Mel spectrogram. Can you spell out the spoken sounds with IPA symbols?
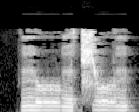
nuː˩ŋ t͡ɕu˩n

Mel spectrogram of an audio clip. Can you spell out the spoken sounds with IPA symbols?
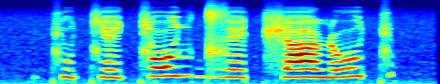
cucecɔʎ d͡zet͡ʃa ɳoc

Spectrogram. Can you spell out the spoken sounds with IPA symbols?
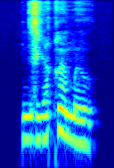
nziqɛ̃ mə̃ʊ̯

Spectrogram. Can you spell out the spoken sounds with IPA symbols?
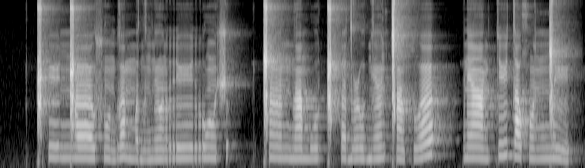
ǁʰyːŋ͡ǁœːsʷœ̃ɡœ mədə̃ɡɾʲõ ryːrwũʃ | ǁə̃ːndãm wuǁʰədɹuɡʲə̃ː ǀãtʷœ | ɾʲãːɡty daχʷãŋ͡ǀy

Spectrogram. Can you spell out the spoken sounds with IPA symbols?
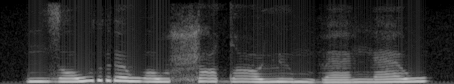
nzɔwrœwɔw ʂʉdˤæwlʲumbæ ŋæw

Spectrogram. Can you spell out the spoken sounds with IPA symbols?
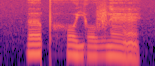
əpʰojo vɛ̃

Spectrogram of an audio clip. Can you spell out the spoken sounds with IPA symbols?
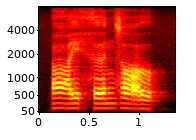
ʕehənzɒo̯

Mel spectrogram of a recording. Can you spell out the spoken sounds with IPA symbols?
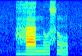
ɦanusũ

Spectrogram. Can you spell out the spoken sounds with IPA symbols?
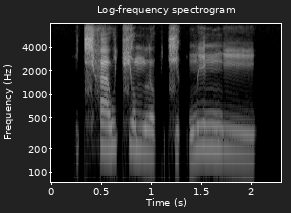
t͡ɕʰa˦˥wt͡ɕo˧mlo˨˩k̚t͡ɕɯ˨˩k̚ mi˧nŋiː˧

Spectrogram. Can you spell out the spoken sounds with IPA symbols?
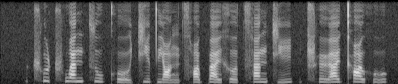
ʈ͡ʂʰu˥ʈ͡ʂʰwa˥n t͡su˥˩kʰo̰˨˩ʊ̯ t͡ɕi˧˥t̪jɑ̰˨˩ŋt͡sʰɑ˦ʊ̯ pa˥˧ɪ̯xɤ˥˩ t͡sʰa˥nt͡ɕi˧˥ | ʈ͡ʂʰɻ̩˨˩ a˥˧ɪ̯kʰɑ˥˩ʊ̯xṵ˨˩˦

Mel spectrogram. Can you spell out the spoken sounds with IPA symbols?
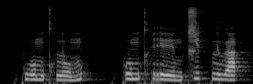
kwo˧mkʰlo˩˦m | ko˦˥mkʰreː˨˩mt͡ɕe˥˩k̚ plɯ˧a̯

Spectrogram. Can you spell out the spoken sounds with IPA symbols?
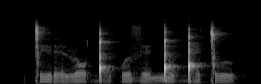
ǀɪ˥˩ɾɛ˧˩˧ ɭɔ˥˩ ɡ͡ǃʏ˧˩˧pɤ˥˩zɛ˧˩˧ ŋ͡ǃʊ˥˩ɡ͡ǃɛ˥˩ǀʊ˥˩

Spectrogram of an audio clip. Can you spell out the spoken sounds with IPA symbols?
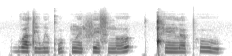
ɡʷatiwikʷʼa kʷẽ fes ŋɤ | ǃʰẽlœ pʰu

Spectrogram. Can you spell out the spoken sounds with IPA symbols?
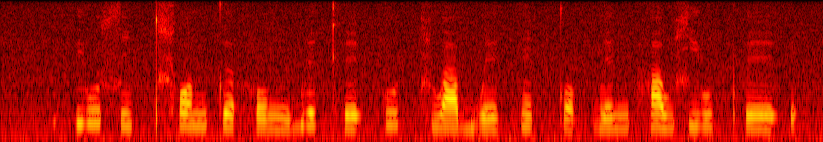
hju˦si˨p̚t͡ɕʰɔ˧nt̪ə˨˩ ho˨˩ŋ be˥˧kʰe˨ʔku˦t̚ ɕwa˦bwe˧ kẽ˦t̚t̪ɔ˨k̚ le˧ŋha˥˧wɕju˦ pʰe˦ʔ

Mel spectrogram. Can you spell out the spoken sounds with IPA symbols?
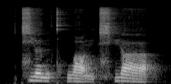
t͡ɕjɛ˥˩nkʰwɑ̰˨˩ŋ t͡ɕʰjä˥˩

